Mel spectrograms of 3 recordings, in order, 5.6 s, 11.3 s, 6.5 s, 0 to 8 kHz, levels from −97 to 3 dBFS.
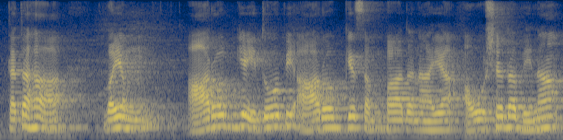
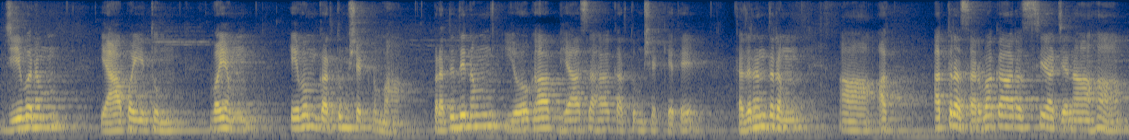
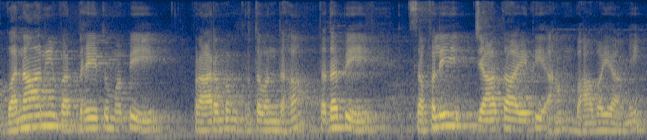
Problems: background sounds at intervals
